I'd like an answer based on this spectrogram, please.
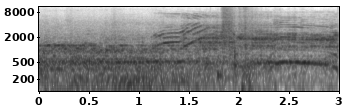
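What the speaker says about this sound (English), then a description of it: "Kitty cat noise." A loud, drawn-out synthetic meow from a Spirit Halloween animatronic cat, with a rising and falling wail, heard up close over a steady background hum.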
